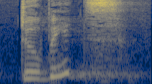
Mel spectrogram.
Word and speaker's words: Dubit: And finally, we have Patrick Mead, who is representing the private sector, a company, is Chief Technical Officer, CTO, of Dubit. This is how you pronounce it?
